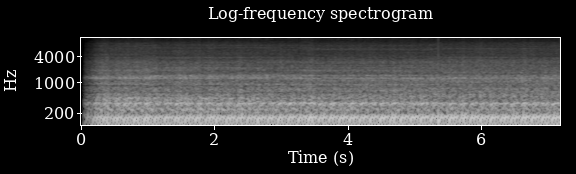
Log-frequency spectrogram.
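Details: DeLorean warmed up, dwell meter being hooked up for a reading: low, loping idle with uneven pulse around three beats a second that never settles smooth; rough idle.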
